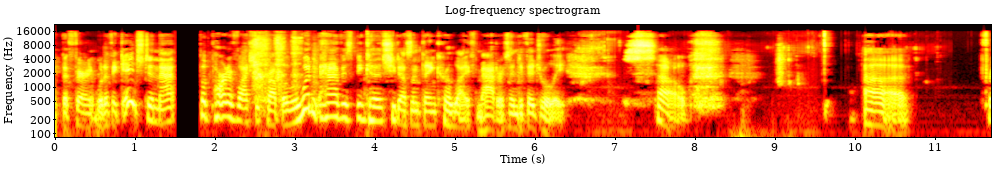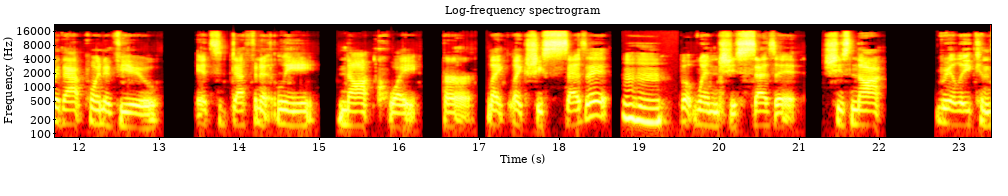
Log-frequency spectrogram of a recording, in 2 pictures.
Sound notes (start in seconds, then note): 9.7 sighs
